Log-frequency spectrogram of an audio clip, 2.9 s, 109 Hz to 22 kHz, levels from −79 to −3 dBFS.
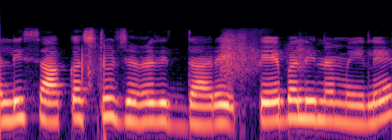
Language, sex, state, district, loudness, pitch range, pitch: Kannada, female, Karnataka, Bangalore, -16 LUFS, 215-245 Hz, 230 Hz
